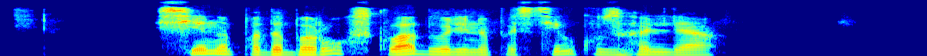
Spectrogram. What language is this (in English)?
Belarusian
